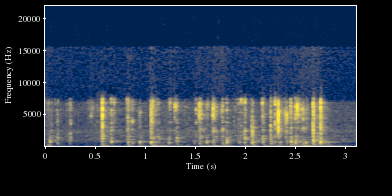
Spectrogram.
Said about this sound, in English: And I'll type that out for you guys here.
